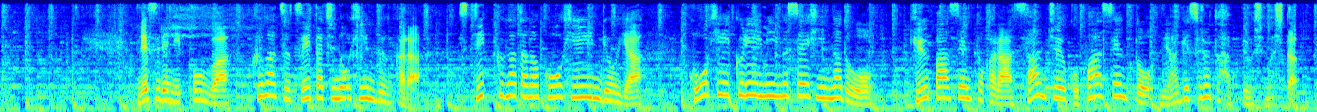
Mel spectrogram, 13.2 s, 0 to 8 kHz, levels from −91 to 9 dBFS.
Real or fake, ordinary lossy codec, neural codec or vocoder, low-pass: fake; none; vocoder, 22.05 kHz, 80 mel bands, WaveNeXt; 7.2 kHz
